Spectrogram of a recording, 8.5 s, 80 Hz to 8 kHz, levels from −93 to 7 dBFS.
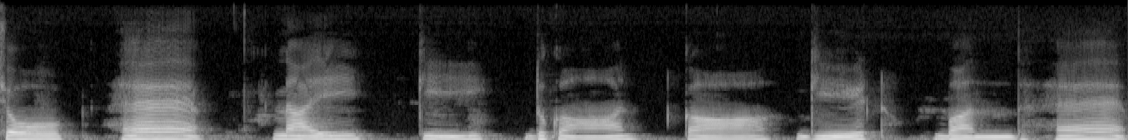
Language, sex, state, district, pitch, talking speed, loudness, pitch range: Hindi, female, Punjab, Fazilka, 170 Hz, 65 wpm, -15 LUFS, 160-180 Hz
